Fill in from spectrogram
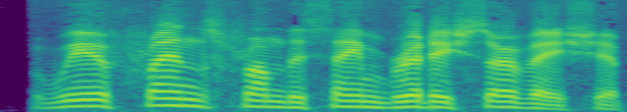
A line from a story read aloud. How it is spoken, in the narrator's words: answered Salazar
